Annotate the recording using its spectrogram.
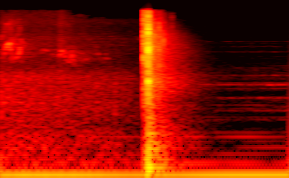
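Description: A cardboard box thuds down onto a hard surface.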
